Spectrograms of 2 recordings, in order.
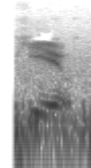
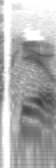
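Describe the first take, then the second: First: Sudden high-pitched curse; high yelp at the wind. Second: Said in the usual way. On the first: Real, not acted. Yelling at the wind.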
